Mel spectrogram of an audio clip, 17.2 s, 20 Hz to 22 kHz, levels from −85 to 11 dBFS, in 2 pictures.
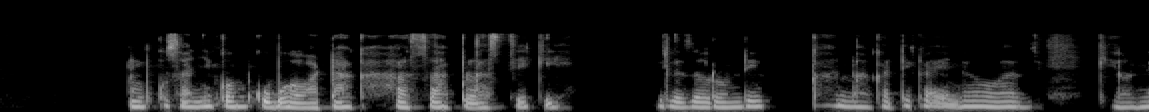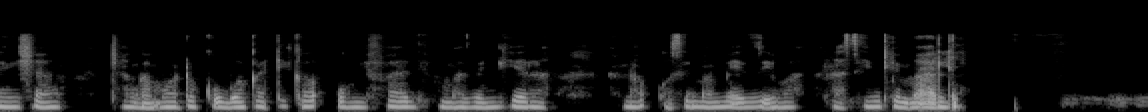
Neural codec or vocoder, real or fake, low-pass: vocoder, 44.1 kHz, 128 mel bands, Pupu-Vocoder; fake; 7.2 kHz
